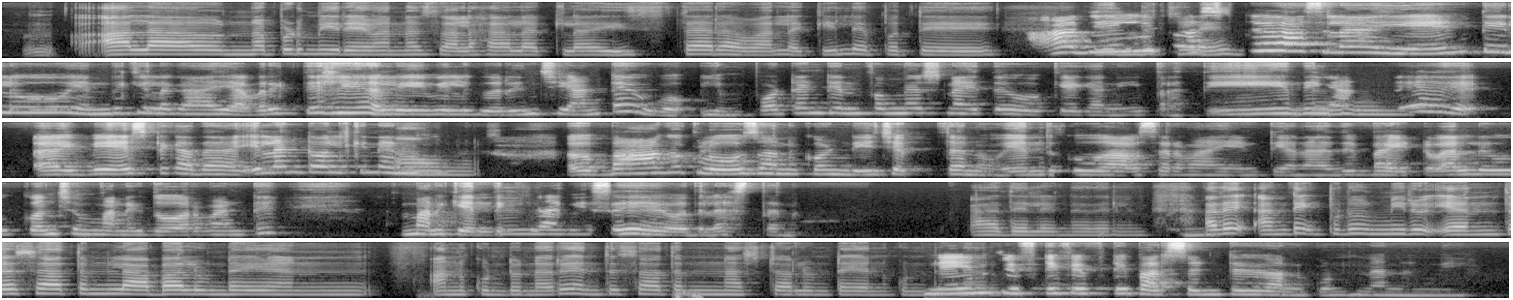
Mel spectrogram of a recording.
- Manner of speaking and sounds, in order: in English: "ఫస్ట్"; laughing while speaking: "తెలియాలి"; in English: "ఇంపార్టెంట్ ఇన్ఫర్మేషన్"; in English: "వేస్ట్"; other background noise; in English: "క్లోజ్"; "లాభాలుంటయని" said as "లాభాలుండాయన్"; in English: "ఫిఫ్టీ ఫిఫ్టీ పర్సంట్"
- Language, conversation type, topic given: Telugu, podcast, సామాజిక మాధ్యమాలు స్నేహాలను ఎలా మార్చాయి?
